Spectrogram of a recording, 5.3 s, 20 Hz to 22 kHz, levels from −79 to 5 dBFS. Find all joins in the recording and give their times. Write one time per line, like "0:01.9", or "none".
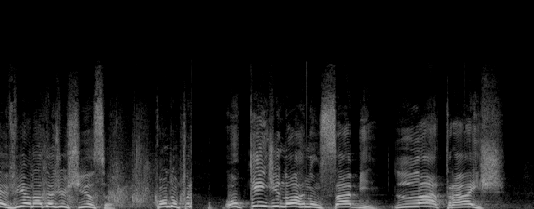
0:01.9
